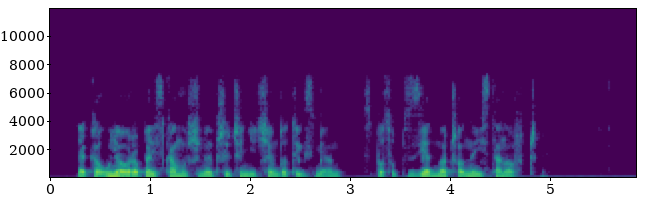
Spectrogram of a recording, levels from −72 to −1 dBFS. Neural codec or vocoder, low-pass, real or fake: none; 7.2 kHz; real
